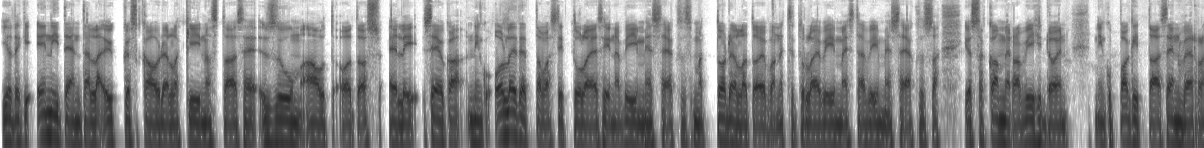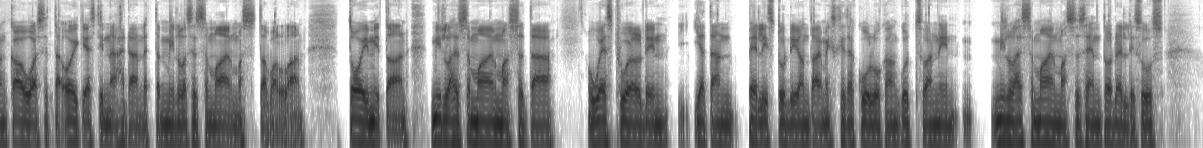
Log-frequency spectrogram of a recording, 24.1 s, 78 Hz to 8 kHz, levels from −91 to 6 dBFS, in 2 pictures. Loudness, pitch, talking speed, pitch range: -16 LUFS, 85 Hz, 150 wpm, 80-90 Hz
